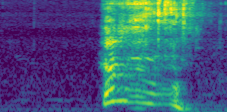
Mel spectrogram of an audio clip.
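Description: A single short, sharp burst of air after silence; a sneeze.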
